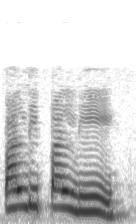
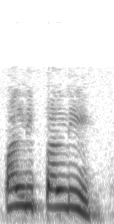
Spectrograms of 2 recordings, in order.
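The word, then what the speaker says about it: 빨리: huruf dua huruf b dibacanya seperti pa ya kayak P ada penekanannya contohnya ada contohnya ada pali mungkin karena kalian pernah denganar orang Korea ngomong paliali cepat artinya cepat-cepat gitu paliali Nah itu bacanya kayak Pa lalu yang huruf ini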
